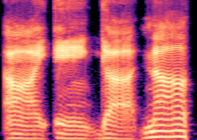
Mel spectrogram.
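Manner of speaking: low, very slow drawl; low drawn-out voice. Pretend. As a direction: stretch every word out down low. Same line replayed in two voices.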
